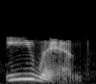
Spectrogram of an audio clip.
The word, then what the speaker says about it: Iran: In one spot created with independent New York ad agency so-and-so, intrepid forward correspondent Christine Animalpour lectures an office worker on the correct way to pronounce Iran and Iraq. With an E sound, not an I. No, it's Eran, she says.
